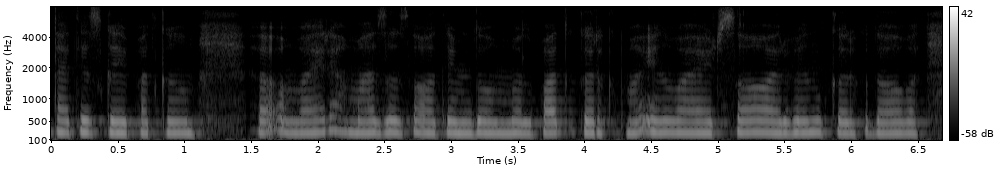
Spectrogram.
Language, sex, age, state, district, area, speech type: Kashmiri, female, 18-30, Jammu and Kashmir, Bandipora, rural, spontaneous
